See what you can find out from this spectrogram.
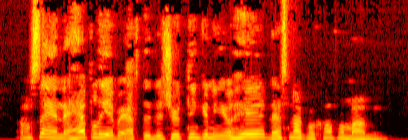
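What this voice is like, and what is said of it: Heavy Caribbean Spanish accent. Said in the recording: “got the accent on heavy right now ... My accent comes out ... Caribbean Spanish ... The accent, crazy.”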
